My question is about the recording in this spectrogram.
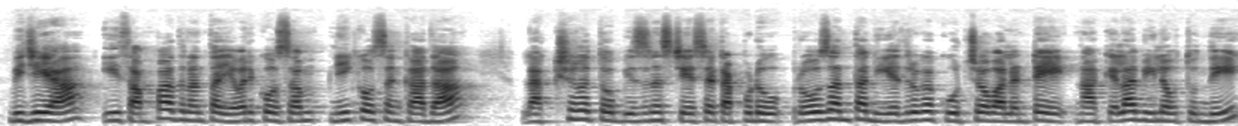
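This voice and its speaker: A woman's voice: mid-range voice, fairly even intonation, brisk, natural voice. A woman voicing a curt, angry businessman husband. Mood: irritated, scolding. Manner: curt, defensive, scolding. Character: short-tempered rich businessman husband.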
